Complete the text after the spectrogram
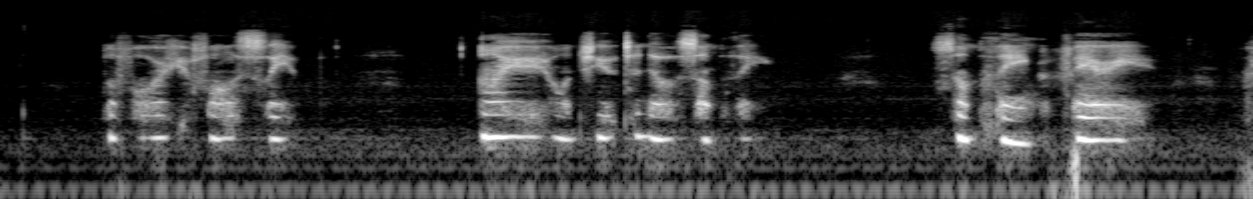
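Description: A young woman speaks softly and shyly, close to a microphone.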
